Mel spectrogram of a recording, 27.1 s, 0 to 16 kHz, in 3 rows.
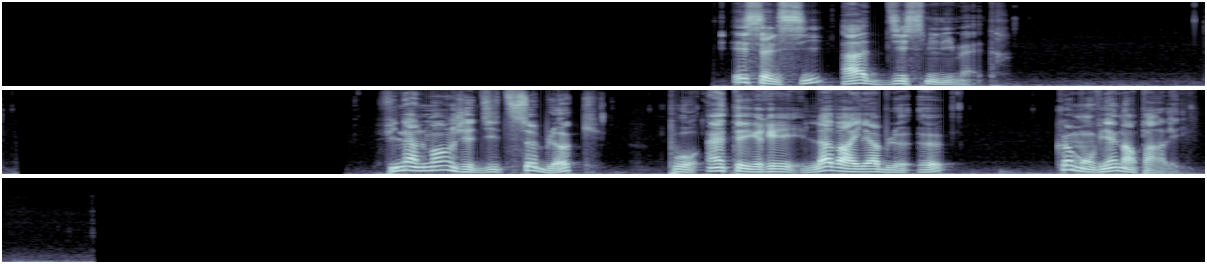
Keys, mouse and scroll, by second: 0.9 middle click, 1.4 middle click, 3.0 click, 4.8 scroll down 1, 5.6 click, 6.0-6.3 scroll up 1, 7.4 click, 7.9 click, 9.2 Return, 11.8 click, 12.5 Escape, 13.6 click, 16.2 click, 18.0 click, 18.1 click, 20.5 click, 21.2 Down, 21.5 Return, 22.5 Return, 24.5 click, 24.8 Return, 24.8 Down, 26.8-27.0 drag.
